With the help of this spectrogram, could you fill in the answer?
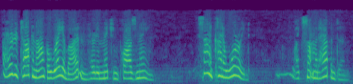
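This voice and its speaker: A woman's voice: sits high, animated, fairly quick, breathy edge, dull audio. A woman playing an earnest, wary eleven-year-old runaway boy in a 1950s western radio drama, with an American accent and plain country talk.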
